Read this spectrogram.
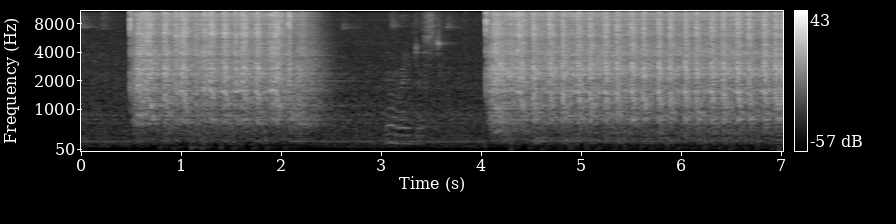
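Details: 2007 Yamaha Virago 250 after a carburettor cleanout, tank drained and refilled with new fuel: the starter grinds at about three or four pulses a second, stops, and cranks again without catching; choke was tried next.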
